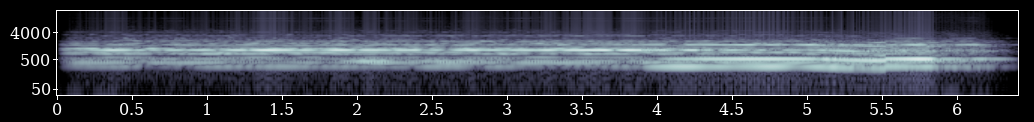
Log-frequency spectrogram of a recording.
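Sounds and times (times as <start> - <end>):
synth pads in G sharp: 0.0 - 6.3.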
